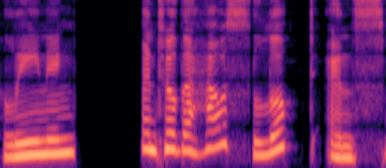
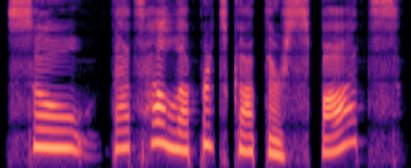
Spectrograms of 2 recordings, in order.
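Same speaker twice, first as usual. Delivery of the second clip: put-on child's question; 9 semitones higher than usual. A narrator's reading. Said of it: "Vera asked".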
